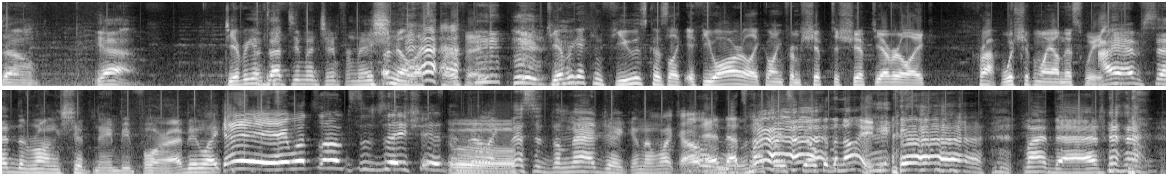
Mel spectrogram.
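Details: Adult man born with cerebral palsy, who says he sounds a little different because of it; dysarthria (cerebral palsy).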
